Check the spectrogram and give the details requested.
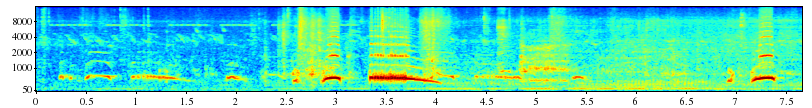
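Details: Spotted dove (tekukur) for luring: soft low coos building to a strong, long downward-sliding coo, followed by further mellow notes and a final short coo over a faint low hum.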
